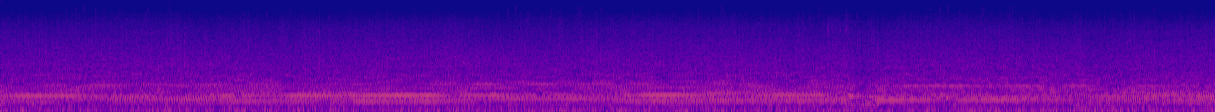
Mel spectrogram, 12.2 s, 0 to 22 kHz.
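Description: A 1939 Grand Prix racing car in Assetto Corsa, racing at Tripoli, holds a steady, loud engine drone; near the end the pitch briefly dips and resettles as the car shifts up a gear.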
